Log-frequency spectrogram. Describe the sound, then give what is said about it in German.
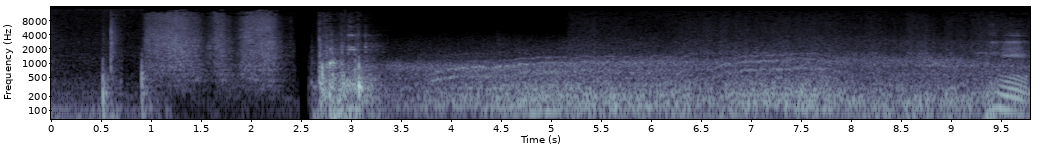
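Windows being opened give off a few knocks and clatters, then a long, sustained scraping slide with faint squeaks. “Wilkins, öffnen Sie die Fenster. Sie wissen doch, dass ich den Aufenthalt in geschlossenen Räumen nicht ertrage.”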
